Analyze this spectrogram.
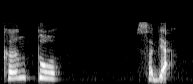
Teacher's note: O A, por ser uma vogal, ele se juntou com o O por ser uma vogal também.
